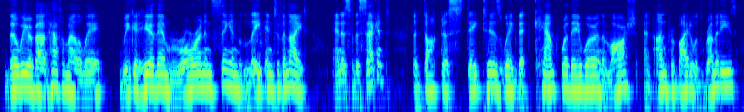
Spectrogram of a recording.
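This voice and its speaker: A man with a husky voice narrating a classic adventure novel as an expressive storybook reading. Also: medium pitch, normal speed. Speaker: audiobook narrator.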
